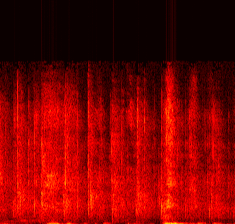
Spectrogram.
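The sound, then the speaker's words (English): An audience claps steadily for a few seconds, a dense crackle of many hands with murmured voices underneath, swelling briefly louder toward the end before easing off. “You can clap.”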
